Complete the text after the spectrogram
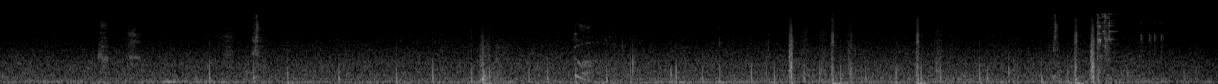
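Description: Footsteps click on a hard tiled floor.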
